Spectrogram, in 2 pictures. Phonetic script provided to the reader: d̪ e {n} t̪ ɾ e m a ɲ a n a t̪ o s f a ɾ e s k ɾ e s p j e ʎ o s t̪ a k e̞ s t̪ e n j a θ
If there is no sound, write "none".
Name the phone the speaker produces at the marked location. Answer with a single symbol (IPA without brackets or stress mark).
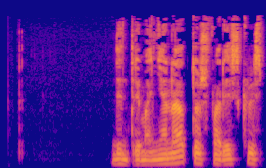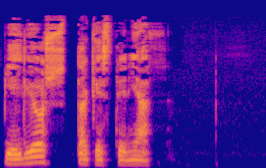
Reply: n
